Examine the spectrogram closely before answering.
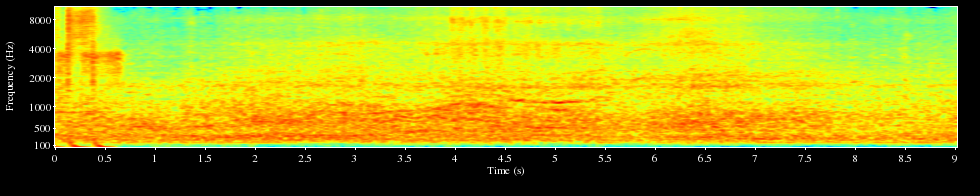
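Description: Steel inverted roller coaster train rumbling along its track in a steady, loud rush. Music with a heavy kick-drum beat is cut off about half a second in.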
